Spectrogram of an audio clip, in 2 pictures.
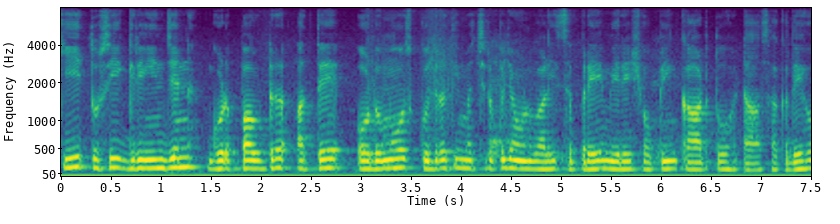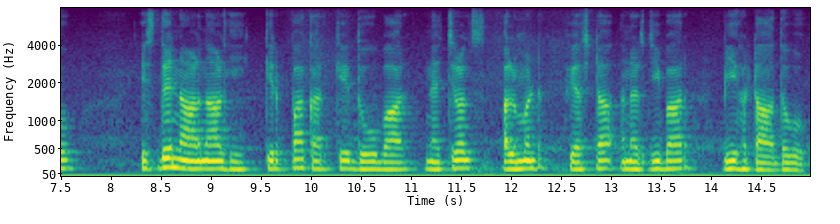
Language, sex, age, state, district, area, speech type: Punjabi, male, 18-30, Punjab, Fatehgarh Sahib, rural, read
